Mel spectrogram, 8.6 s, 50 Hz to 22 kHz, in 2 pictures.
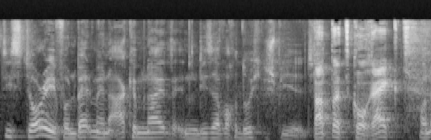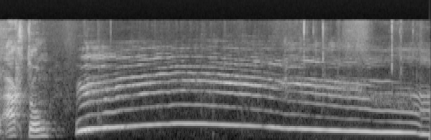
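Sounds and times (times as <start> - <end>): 
speech: 0.0 - 5.3
siren alarm wail: 5.1 - 8.6.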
